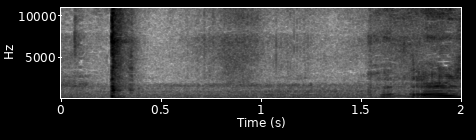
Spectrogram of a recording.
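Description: A single sharp snap about a quarter second in, a pop rivet's mandrel breaking off in a hand riveter as the rivet sets, then near quiet.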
